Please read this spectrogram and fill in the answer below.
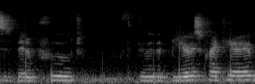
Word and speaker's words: Beers: been approved through the BIRS criteria. BIRS sounds like it's a good time.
